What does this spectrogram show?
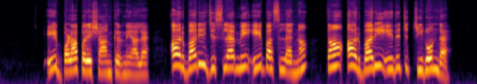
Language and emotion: Dogri, angry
